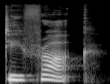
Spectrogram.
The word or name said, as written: defrock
